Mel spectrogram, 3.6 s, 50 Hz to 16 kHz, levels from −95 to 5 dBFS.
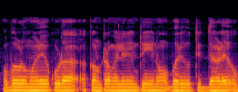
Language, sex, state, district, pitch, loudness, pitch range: Kannada, female, Karnataka, Bidar, 130 Hz, -13 LUFS, 125-130 Hz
